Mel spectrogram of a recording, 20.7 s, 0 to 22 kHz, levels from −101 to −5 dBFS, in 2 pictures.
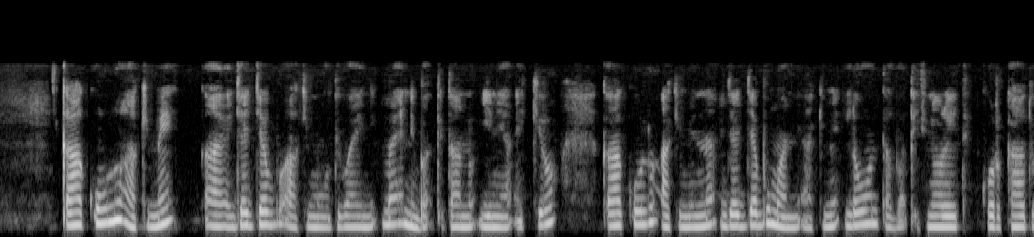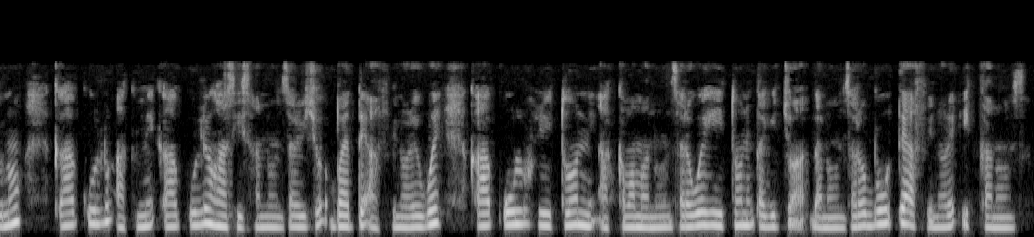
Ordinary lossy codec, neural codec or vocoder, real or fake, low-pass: AAC, 48 kbps; none; real; 7.2 kHz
